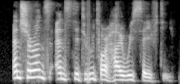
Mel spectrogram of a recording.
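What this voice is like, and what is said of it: Showy put-on English accent. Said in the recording (French): “avec mon plus bel accent”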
